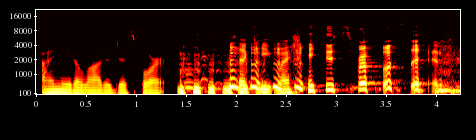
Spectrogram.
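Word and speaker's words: Dysport: what so Mandy does Botox I do it's disport disport okay I've been pronouncing it wrong I get it injected in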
